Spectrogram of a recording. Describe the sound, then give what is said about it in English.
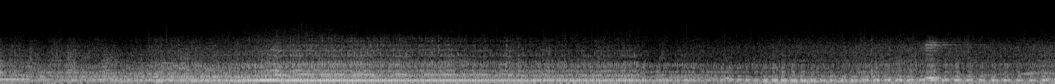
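A hired car's engine rumbles steadily, its low hum swelling slightly early on and then holding at an even, idling level for the whole stretch. “I say, jolly nice car.”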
